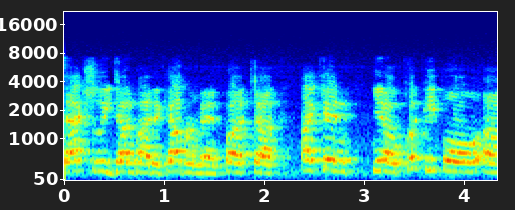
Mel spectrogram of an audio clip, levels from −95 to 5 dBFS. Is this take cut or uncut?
cut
